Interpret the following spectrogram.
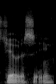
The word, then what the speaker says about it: Jodeci: Combs worked with newly signed artists like, and again, can't pronounce these. Did we decide it was Jodeci? Bless you. Thank you. And me. Yes, Jodeci.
